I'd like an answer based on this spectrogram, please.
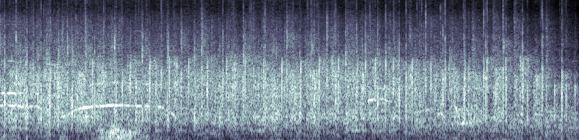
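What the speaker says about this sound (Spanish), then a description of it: "Un aplauso, por favor." An audience applauds continuously at a book presentation, a loud, even wash of many hands clapping that holds steady for several seconds, with faint voices and a few whistles mixed in.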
